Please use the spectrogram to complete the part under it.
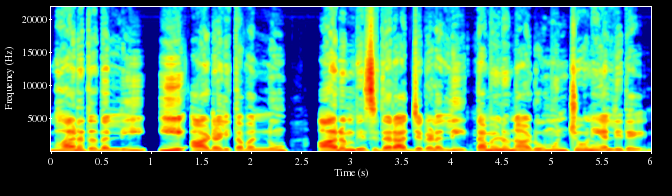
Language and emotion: Kannada, neutral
